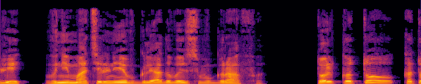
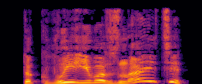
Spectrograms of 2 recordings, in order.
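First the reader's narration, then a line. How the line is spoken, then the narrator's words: Joyful exclamation. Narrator (Russian): воскликнула Жюли с заблестевшими от радости глазами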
